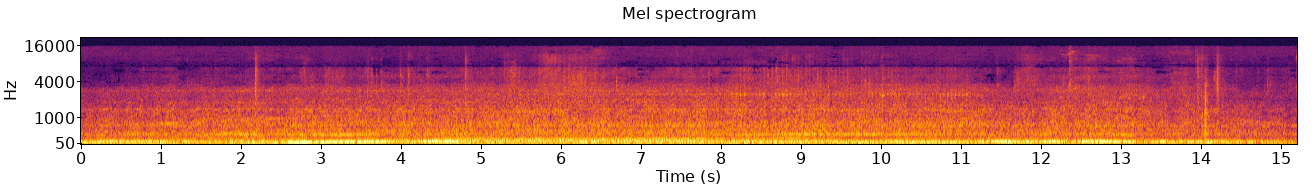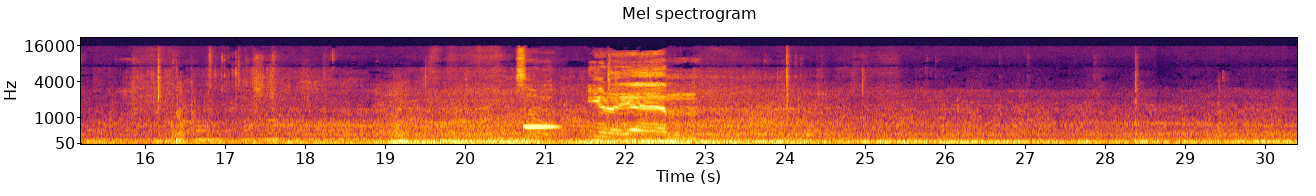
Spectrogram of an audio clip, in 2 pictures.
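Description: Lorry engine running, heard from inside the cab, as the truck moves slowly through a yard: a steady low drone that rises and falls with the throttle. About 21 seconds in there is a short rising whine.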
